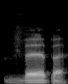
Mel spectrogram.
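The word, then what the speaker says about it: Wöber: It's pronounced Verber, Connor.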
